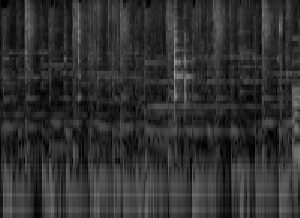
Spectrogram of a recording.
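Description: Wooden salad servers tossing a dressed salad in a large bowl: irregular clicks and knocks of wood against the bowl and each other.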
